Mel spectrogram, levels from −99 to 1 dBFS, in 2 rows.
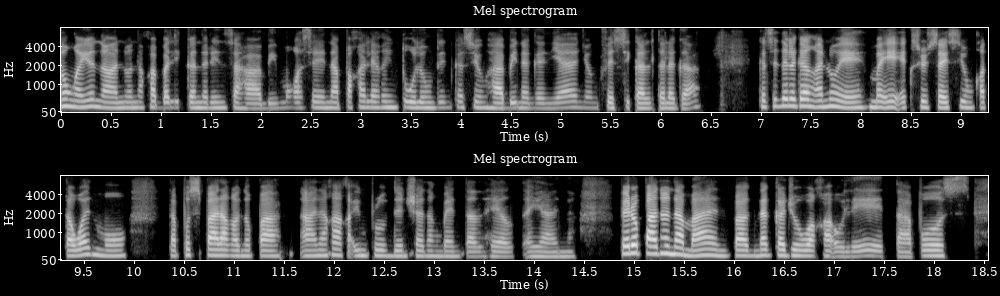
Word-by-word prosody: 'no 240 - +3
ngayon 220 0 +1
na 190 -1 +2
'no, 190 +1 -5
nakabalik 195 0 -3
ka 195 -1 -3
na 190 - -3
rin 190 0 -5
sa 190 -1 -5
hobby 170 0 -3
mo 190 +1 -14
kasi 190 +1 -5
napakalaking 200 +1 -3
tulong 190 -2 -4
din 195 +1 -12
kasi 200 -1 -7
'yung 190 - -6
hobby 180 +1 0
na 185 -1 -6
ganiyan, 180 +3 -4
'yung 185 -1 -14
physical 180 -1 -3
talaga. 175 +2 -4 0.6
Kasi 235 +2 -5
talagang 245 -1 +5
ano, 220 +3 +2
eh, 195 -2 +3
ma-e-exercise 200 -1 +1
'yung 195 - -6
katawan 195 +4 +1
mo, 190 -2 -3 0.4
tapos 200 +2 -3
parang 200 -1 +7
ano 185 0 -5
pa, 185 -1 +3 0.2
ah, 190 0 +1
nakaka-improve 195 -1 -2
din 185 0 -4
siya 185 0 -1
ng 180 - -7
mental 170 -1 -5
health, 165 -1 -5
ayan. 165 -1 -6 0.5
Pero 275 +2 +10
paano 265 0 +8
naman 205 -4 +5
pag 190 0 +3
nagka-jowa 195 0 +2
ka 185 - +2
ulit, 175 +2 -4
tapos 190 - -3
190 Hz, 165 wpm, -23 LUFS, 185-200 Hz, 0.6 s, Pero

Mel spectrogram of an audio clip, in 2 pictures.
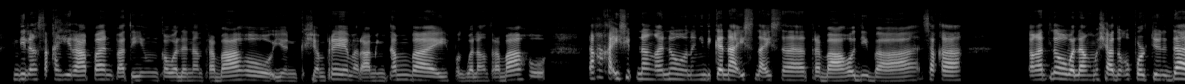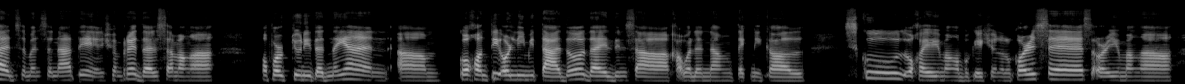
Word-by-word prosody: hindi 240 +1 -3
lang 230 - -2
sa - - -4
kahirapan 225 0 +1
pati 185 -1 -5
'yong 185 -1 -18
kawalan 185 -1 -5
ng 180 0 -9
trabaho, 195 +2 0
'yon 170 -1 -9
siyempre 225 +6 0
maraming 170 -1 -3
tambay. 205 -5 +2
‘Pag - - -14
walang 170 0 -6
trabaho, 195 +2 -1 0.5
nakakaisip 275 +2 +1
ng 245 -1 +2
ano, 240 -1 -4
ng 220 0 -11
hindi 225 - -7
ka 230 - +6
nais-nais 220 - +3
na 200 -1 +1
trabaho 180 +1 +1
‘di 215 +1 -8
ba. 175 +3 -1
Saka 210 -3 +1 0.7
pangatlo, 235 +4 +3
walang 215 -1 +4
masyadong 230 -1 0
oportunidad 230 -1 +3
sa 215 - -12
bansa 195 +1 -10
natin. 200 -1 0
Siyempre 230 +6 +1
dahil 190 0 +2
sa - - -3
mga 185 0 0 0.5
oportunidad 210 -2 0
na 205 +2 -1
'yan, 230 -4 +6 0.3
um, 180 -1 0 0.3
kokonti 230 +1 +3
or 215 - +6
limitado 210 +1 +3
dahil 195 -1 +4
din 190 0 -9
sa 175 -2 +2
kawalan 180 -1 -4
ng 180 0 -3
technical 175 -1 -2 0.4
school 275 -3 -3
o 195 - -2
kaya 190 -1 +1
'yong 185 - -6
mga 185 0 -6
vocational 180 0 -6
courses 230 -1 +4
or 185 - 0
'yong 190 0 -6
mga 180 -1 -1
200 Hz, 155 wpm, -26 LUFS, 180-225 Hz, 0.7 s, ka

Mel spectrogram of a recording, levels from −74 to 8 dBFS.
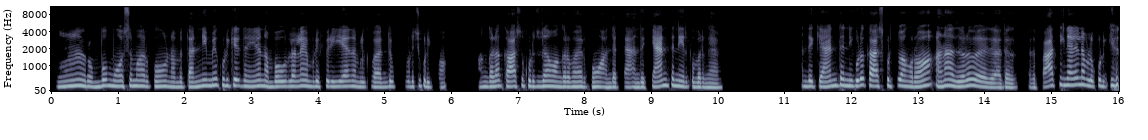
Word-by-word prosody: ம் 220 +3 +2
ரொம்ப 190 +3 +1 0.2
மோசமா 210 +1 0
இருக்கும். 200 +1 -1
நம்ம 185 0 0
தண்ணியுமே 225 +6 +1
குடிக்கிற 230 -1 +1
தண்ணின்னா, 205 +2 0
நம்ப 190 0 0
ஊர்லலாம் 205 +2 0
எப்படி 200 -1 -1
ஃப்ரியா 200 0 0
நம்மளுக்கு 185 0 -3
வந்து 180 +3 -2 0.2
புடிச்சு 195 +2 -5
குடிப்போம். 170 -2 -5 0.5
அங்கலாம் 195 +3 0
காசு 200 +2 +1
கொடுத்து 200 -2 0
தான் 205 -1 +2
வாங்குற 190 -1 +1
மாதிரி 190 0 +2
இருக்கும். 185 +1 -1
அந்த 170 +1 +1
டே 175 - -5
அந்த 170 0 +1
கேன் 210 +6 +2
தண்ணி 220 -3 +3
இருக்கு 185 -1 -4
பாருங்க. 165 -2 0 1.3
அந்த 205 0 0
கேன் 195 +3 +2
தண்ணி 230 -3 +3
கூட 235 +4 +4
காசு 210 -2 +3
கொடுத்து 230 0 -2
வாங்குறோம். 195 +1 +2 0.2
ஆனா 200 +4 +2
அதோட 200 +2 +2 0.5
அத 165 - -2 0.3
அத 160 - -4
பார்த்தீங்கனாலே 250 +5 +1
நம்மள 235 -5 +2
குடிக்கவே 230 +4 -1
200 Hz, 165 wpm, -23 LUFS, 190-220 Hz, 1.3 s, கூட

